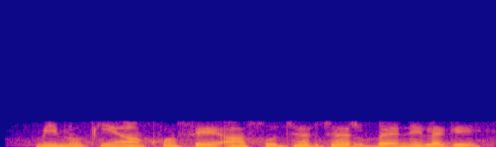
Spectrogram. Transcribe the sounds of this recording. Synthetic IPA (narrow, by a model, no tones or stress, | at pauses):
miːnũkiãːkʰõseʔaːsud͡ʒʱɐɾd͡ʒʱɐɾbɛːnelɐɡeː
